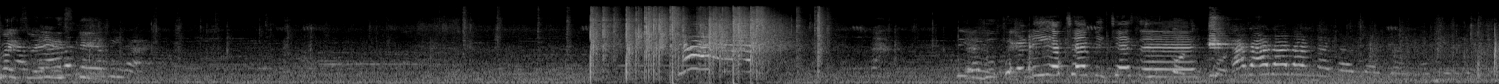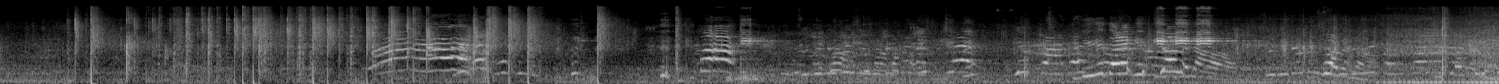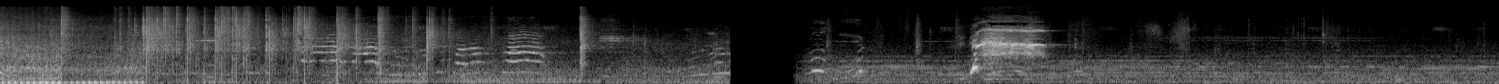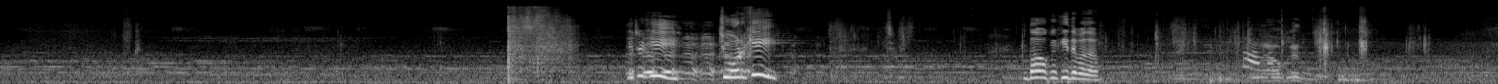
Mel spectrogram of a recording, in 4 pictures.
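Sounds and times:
high-pitched scream: 39.7 - 40.7.

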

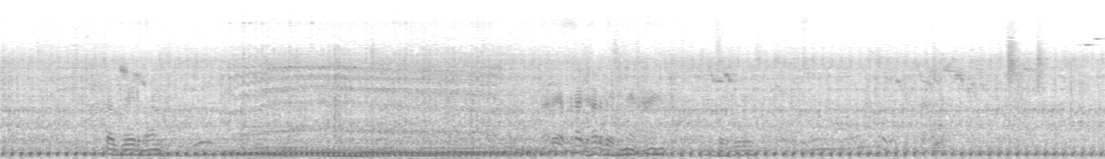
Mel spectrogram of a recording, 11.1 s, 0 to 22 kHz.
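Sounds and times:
motorcycle engine running slowly: 0.0 - 11.0.

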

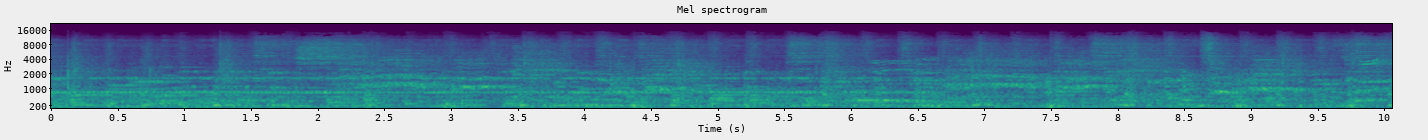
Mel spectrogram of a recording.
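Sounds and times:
gospel choir singing: 0.0 - 10.0
instrumental accompaniment: 0.0 - 10.0.

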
